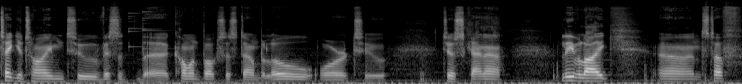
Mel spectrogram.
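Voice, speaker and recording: This man has a non-native accent and a bright, sharp tone. He speaks at a fairly slow pace in a medium pitch. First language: not English. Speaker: gaming YouTuber. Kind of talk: let's play commentary. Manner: hesitant, many filler words; slow paced.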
